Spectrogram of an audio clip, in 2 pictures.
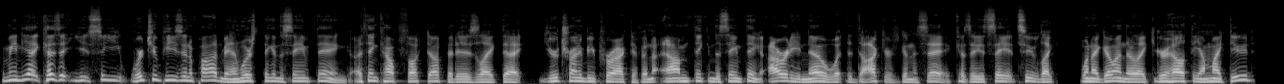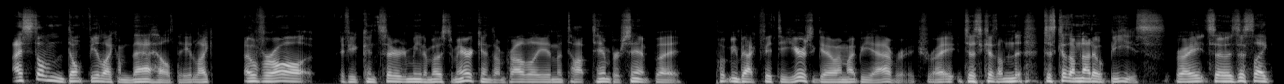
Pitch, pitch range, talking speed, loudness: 135 Hz, 120-150 Hz, 265 wpm, -22 LUFS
